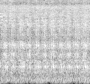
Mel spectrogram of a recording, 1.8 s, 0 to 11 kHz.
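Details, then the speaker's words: Ford Figo diesel idling with misfire, no pickup and a blinking powertrain light: lumpy, uneven beat with a recurring dropped pulse; scanner shows cylinder 2 injector circuit open/short to ground, plus MAF, intake air temp and rail pressure codes. "this is running but one injector injector two is not working open or short to ground that's a problem"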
